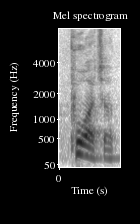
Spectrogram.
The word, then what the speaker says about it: Poğaça: uçağın yarın geleceğini söyledik poğaça doğru okunuşu bu aşk Herkes farklı bahsediyor ama poğaça çift diye geçiyor O da bir hücum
